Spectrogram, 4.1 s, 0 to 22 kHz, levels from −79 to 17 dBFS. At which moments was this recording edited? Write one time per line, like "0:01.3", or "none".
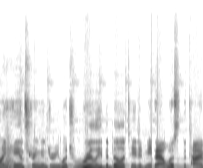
0:03.0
